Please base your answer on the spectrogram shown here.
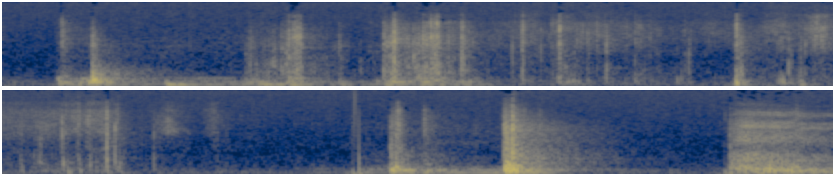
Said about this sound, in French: Il ouvre un tiroir et en sort des chemises.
